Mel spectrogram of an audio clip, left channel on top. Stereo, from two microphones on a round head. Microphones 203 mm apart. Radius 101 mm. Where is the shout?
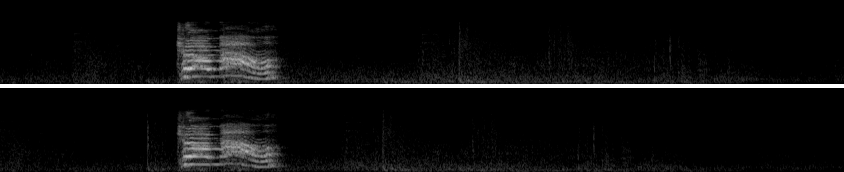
30° left (ahead or behind), 5 m.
